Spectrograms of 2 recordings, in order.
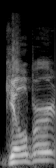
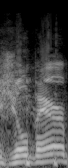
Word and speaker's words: Gilbert: Is that Am I saying it right? Gilbert. It's not Jill Bear.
